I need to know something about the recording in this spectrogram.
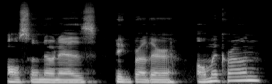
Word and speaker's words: omicron: known as Big Brother omicron my pronouncing that right how it's pronounced yeah that's right like a transformer Decepticon alright so it's been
